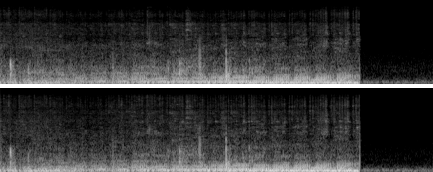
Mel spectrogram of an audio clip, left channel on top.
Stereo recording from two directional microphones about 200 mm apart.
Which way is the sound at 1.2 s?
55° right (ahead or behind).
